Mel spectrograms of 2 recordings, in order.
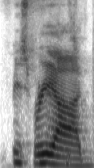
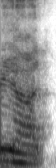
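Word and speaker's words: Riyadh: I I forget how to pronounce that. Yeah. I forget how I'm sorry if Riad. Thank you. Riad. Thank you. Riad.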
